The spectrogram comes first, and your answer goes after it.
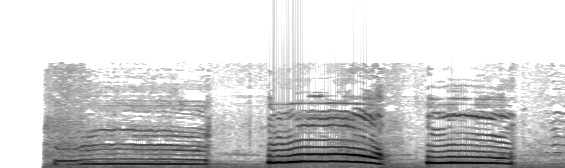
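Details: A red fox (Vulpes vulpes) in the wild gives three drawn-out, whining calls, clear and tonal, each falling slightly at the end.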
